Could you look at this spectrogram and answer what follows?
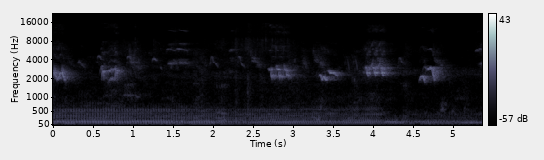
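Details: Pale-breasted thrush delivering clear whistled notes, each a short slurred phrase repeated roughly every half second to second, over a soft low drone.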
